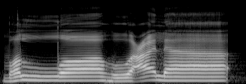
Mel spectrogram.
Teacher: इसकी हा की पेश को लंबा नहीं खींचना, आइन को हल्क से पढ़ना है। अला खड़ी ज़बर को आपने खींच के पढ़ना है।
